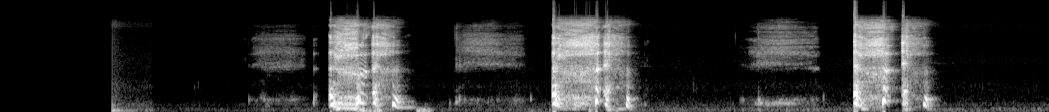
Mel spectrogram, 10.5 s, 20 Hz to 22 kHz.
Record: {"three_cough_length": "10.5 s", "three_cough_amplitude": 26028, "three_cough_signal_mean_std_ratio": 0.36, "survey_phase": "beta (2021-08-13 to 2022-03-07)", "age": "18-44", "gender": "Female", "wearing_mask": "No", "symptom_cough_any": true, "symptom_runny_or_blocked_nose": true, "symptom_sore_throat": true, "symptom_fatigue": true, "symptom_headache": true, "symptom_other": true, "smoker_status": "Ex-smoker", "respiratory_condition_asthma": false, "respiratory_condition_other": false, "recruitment_source": "Test and Trace", "submission_delay": "2 days", "covid_test_result": "Positive", "covid_test_method": "RT-qPCR", "covid_ct_value": 32.7, "covid_ct_gene": "ORF1ab gene"}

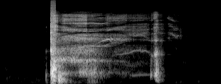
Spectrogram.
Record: {"cough_length": "2.2 s", "cough_amplitude": 32768, "cough_signal_mean_std_ratio": 0.33, "survey_phase": "beta (2021-08-13 to 2022-03-07)", "age": "18-44", "gender": "Female", "wearing_mask": "No", "symptom_cough_any": true, "symptom_runny_or_blocked_nose": true, "symptom_shortness_of_breath": true, "symptom_sore_throat": true, "symptom_abdominal_pain": true, "symptom_diarrhoea": true, "symptom_fatigue": true, "symptom_fever_high_temperature": true, "symptom_headache": true, "symptom_change_to_sense_of_smell_or_taste": true, "symptom_onset": "4 days", "smoker_status": "Ex-smoker", "respiratory_condition_asthma": false, "respiratory_condition_other": false, "recruitment_source": "Test and Trace", "submission_delay": "2 days", "covid_test_result": "Positive", "covid_test_method": "RT-qPCR", "covid_ct_value": 21.4, "covid_ct_gene": "ORF1ab gene", "covid_ct_mean": 21.7, "covid_viral_load": "77000 copies/ml", "covid_viral_load_category": "Low viral load (10K-1M copies/ml)"}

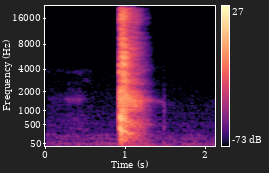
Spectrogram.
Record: {"cough_length": "2.1 s", "cough_amplitude": 9483, "cough_signal_mean_std_ratio": 0.22, "survey_phase": "beta (2021-08-13 to 2022-03-07)", "age": "18-44", "gender": "Female", "wearing_mask": "No", "symptom_runny_or_blocked_nose": true, "symptom_sore_throat": true, "symptom_headache": true, "smoker_status": "Never smoked", "respiratory_condition_asthma": false, "respiratory_condition_other": false, "recruitment_source": "Test and Trace", "submission_delay": "2 days", "covid_test_result": "Positive", "covid_test_method": "RT-qPCR", "covid_ct_value": 31.7, "covid_ct_gene": "ORF1ab gene"}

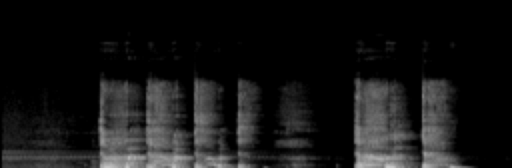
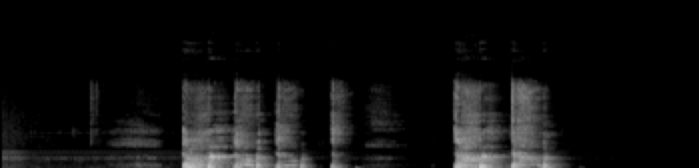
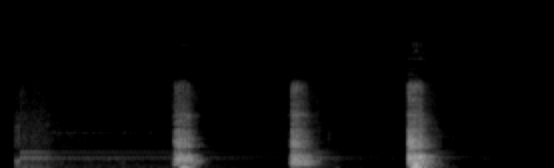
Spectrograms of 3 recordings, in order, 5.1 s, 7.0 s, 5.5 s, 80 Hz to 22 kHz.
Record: {"cough_length": "5.1 s", "cough_amplitude": 29294, "cough_signal_mean_std_ratio": 0.48, "three_cough_length": "7.0 s", "three_cough_amplitude": 28685, "three_cough_signal_mean_std_ratio": 0.38, "exhalation_length": "5.5 s", "exhalation_amplitude": 24947, "exhalation_signal_mean_std_ratio": 0.25, "survey_phase": "alpha (2021-03-01 to 2021-08-12)", "age": "45-64", "gender": "Female", "wearing_mask": "No", "symptom_none": true, "smoker_status": "Ex-smoker", "respiratory_condition_asthma": false, "respiratory_condition_other": false, "recruitment_source": "REACT", "submission_delay": "1 day", "covid_test_result": "Negative", "covid_test_method": "RT-qPCR"}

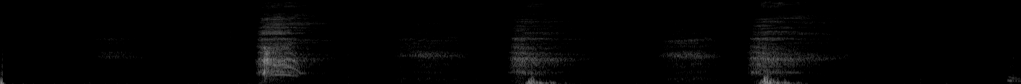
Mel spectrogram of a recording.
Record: {"exhalation_length": "10.2 s", "exhalation_amplitude": 3494, "exhalation_signal_mean_std_ratio": 0.38, "survey_phase": "alpha (2021-03-01 to 2021-08-12)", "age": "65+", "gender": "Male", "wearing_mask": "No", "symptom_none": true, "smoker_status": "Never smoked", "respiratory_condition_asthma": false, "respiratory_condition_other": false, "recruitment_source": "REACT", "submission_delay": "2 days", "covid_test_result": "Negative", "covid_test_method": "RT-qPCR"}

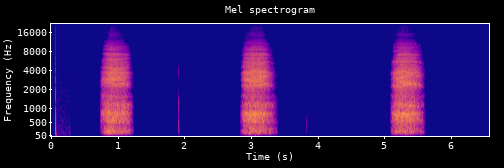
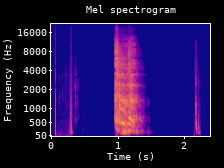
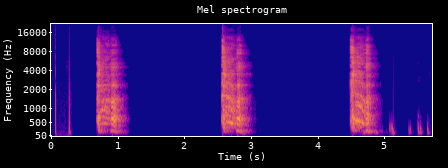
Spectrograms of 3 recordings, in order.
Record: {"exhalation_length": "6.6 s", "exhalation_amplitude": 32097, "exhalation_signal_mean_std_ratio": 0.34, "cough_length": "2.4 s", "cough_amplitude": 32768, "cough_signal_mean_std_ratio": 0.31, "three_cough_length": "5.7 s", "three_cough_amplitude": 32768, "three_cough_signal_mean_std_ratio": 0.33, "survey_phase": "beta (2021-08-13 to 2022-03-07)", "age": "18-44", "gender": "Male", "wearing_mask": "No", "symptom_none": true, "smoker_status": "Never smoked", "respiratory_condition_asthma": false, "respiratory_condition_other": false, "recruitment_source": "REACT", "submission_delay": "1 day", "covid_test_result": "Negative", "covid_test_method": "RT-qPCR"}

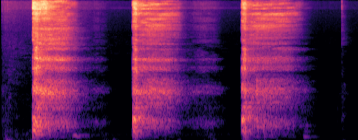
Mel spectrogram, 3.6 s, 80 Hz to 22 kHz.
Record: {"three_cough_length": "3.6 s", "three_cough_amplitude": 32768, "three_cough_signal_mean_std_ratio": 0.37, "survey_phase": "beta (2021-08-13 to 2022-03-07)", "age": "45-64", "gender": "Female", "wearing_mask": "No", "symptom_cough_any": true, "symptom_runny_or_blocked_nose": true, "symptom_fatigue": true, "symptom_onset": "4 days", "smoker_status": "Never smoked", "respiratory_condition_asthma": true, "respiratory_condition_other": false, "recruitment_source": "Test and Trace", "submission_delay": "1 day", "covid_test_result": "Negative", "covid_test_method": "RT-qPCR"}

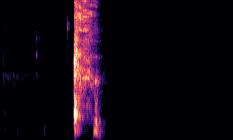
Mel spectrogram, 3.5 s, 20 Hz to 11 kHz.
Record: {"cough_length": "3.5 s", "cough_amplitude": 31013, "cough_signal_mean_std_ratio": 0.17, "survey_phase": "beta (2021-08-13 to 2022-03-07)", "age": "65+", "gender": "Female", "wearing_mask": "No", "symptom_none": true, "smoker_status": "Never smoked", "respiratory_condition_asthma": false, "respiratory_condition_other": false, "recruitment_source": "REACT", "submission_delay": "1 day", "covid_test_result": "Negative", "covid_test_method": "RT-qPCR", "influenza_a_test_result": "Negative", "influenza_b_test_result": "Negative"}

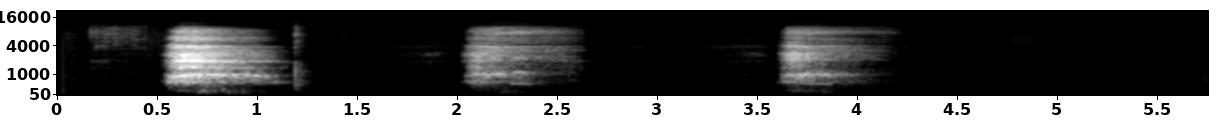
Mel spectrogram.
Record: {"exhalation_length": "5.8 s", "exhalation_amplitude": 15988, "exhalation_signal_mean_std_ratio": 0.3, "survey_phase": "alpha (2021-03-01 to 2021-08-12)", "age": "18-44", "gender": "Male", "wearing_mask": "No", "symptom_none": true, "smoker_status": "Never smoked", "respiratory_condition_asthma": false, "respiratory_condition_other": false, "recruitment_source": "REACT", "submission_delay": "1 day", "covid_test_result": "Negative", "covid_test_method": "RT-qPCR"}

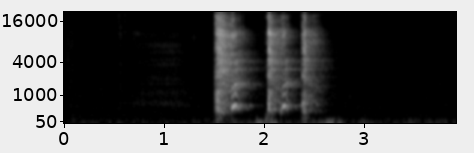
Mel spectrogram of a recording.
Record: {"three_cough_length": "3.9 s", "three_cough_amplitude": 10530, "three_cough_signal_mean_std_ratio": 0.28, "survey_phase": "beta (2021-08-13 to 2022-03-07)", "age": "18-44", "gender": "Female", "wearing_mask": "No", "symptom_none": true, "symptom_onset": "7 days", "smoker_status": "Current smoker (e-cigarettes or vapes only)", "respiratory_condition_asthma": false, "respiratory_condition_other": false, "recruitment_source": "REACT", "submission_delay": "1 day", "covid_test_result": "Negative", "covid_test_method": "RT-qPCR", "influenza_a_test_result": "Negative", "influenza_b_test_result": "Negative"}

